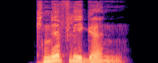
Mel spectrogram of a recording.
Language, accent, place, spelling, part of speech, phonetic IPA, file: German, Germany, Berlin, kniffligen, adjective, [ˈknɪflɪɡn̩], De-kniffligen.ogg
- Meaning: inflection of knifflig: 1. strong genitive masculine/neuter singular 2. weak/mixed genitive/dative all-gender singular 3. strong/weak/mixed accusative masculine singular 4. strong dative plural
